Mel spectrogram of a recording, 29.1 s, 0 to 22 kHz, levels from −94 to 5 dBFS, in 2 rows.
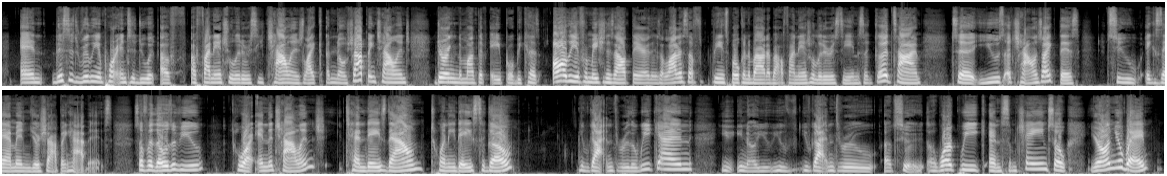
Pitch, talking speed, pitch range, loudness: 185 Hz, 205 wpm, 170-210 Hz, -11 LUFS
